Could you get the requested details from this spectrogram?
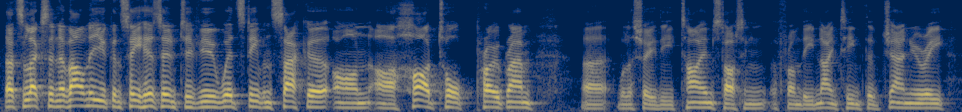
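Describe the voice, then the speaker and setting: A man's voice: mid-range voice, fairly even intonation, normal speed. A man presenting television news, introducing and closing a report as the programme's presenter.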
